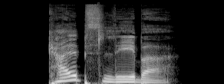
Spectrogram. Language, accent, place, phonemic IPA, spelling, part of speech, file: German, Germany, Berlin, /ˈkalpsleːbɐ/, Kalbsleber, noun, De-Kalbsleber.ogg
- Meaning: calf's liver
